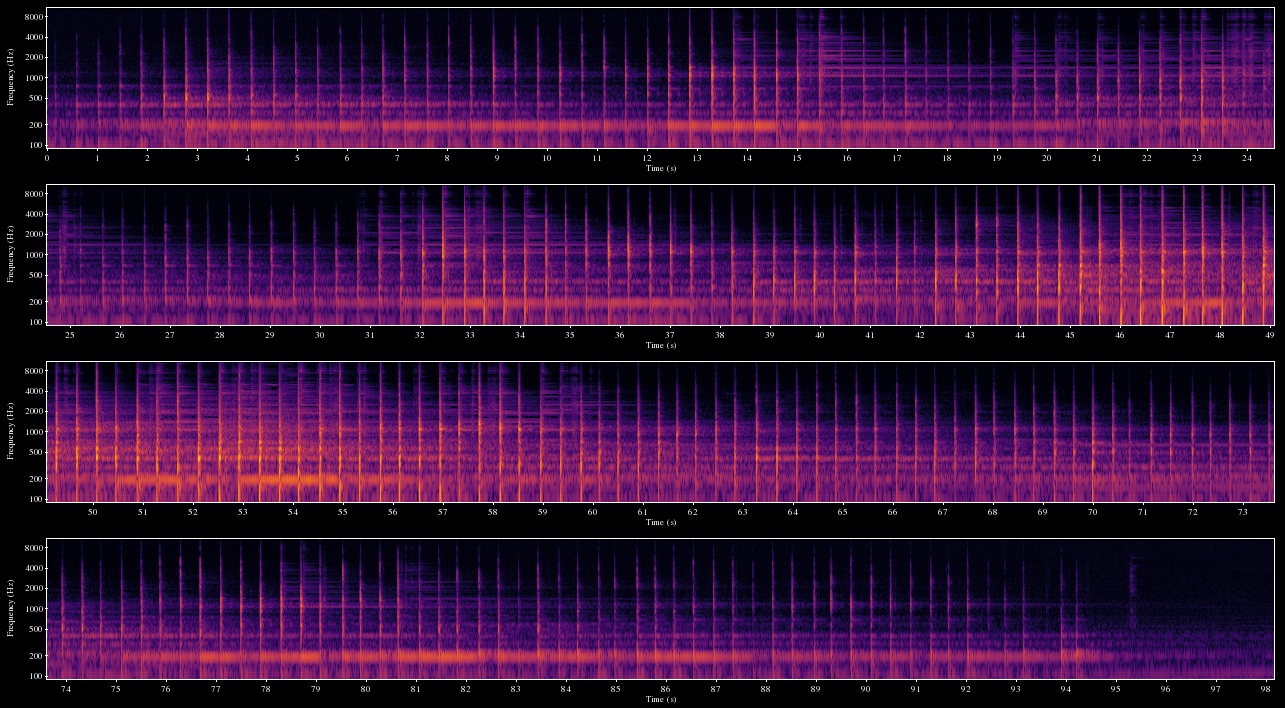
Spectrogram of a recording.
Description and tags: A mouse with a walking stick is jumping on my guitar. It's OK for me. My cat agree. But not my wife.
fun, mouse, weird, funny, animals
